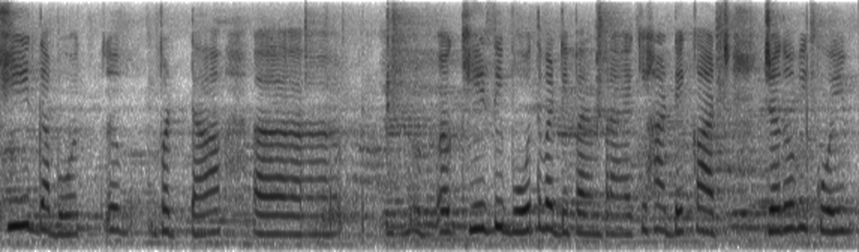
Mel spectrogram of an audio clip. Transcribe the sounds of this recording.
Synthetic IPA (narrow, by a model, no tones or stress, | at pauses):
kʰiːt̪d̪aːbɔːt̪ | ʋəɖaː | kʰiːt̪̚d̪iːbɔːt̪ʋəɖiːpəɾəmpəɾaːɛːkɪsaːɖeːkəɾt͡ʃd͡ʒəd̪õːʋiːkoːiː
